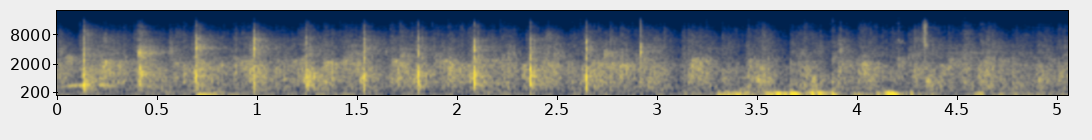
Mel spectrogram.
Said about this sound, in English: How about one more round of applause for all those wonderful songs?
